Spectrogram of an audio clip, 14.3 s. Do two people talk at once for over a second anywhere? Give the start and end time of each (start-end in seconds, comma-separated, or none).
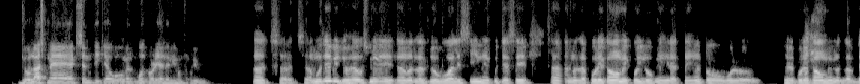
none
